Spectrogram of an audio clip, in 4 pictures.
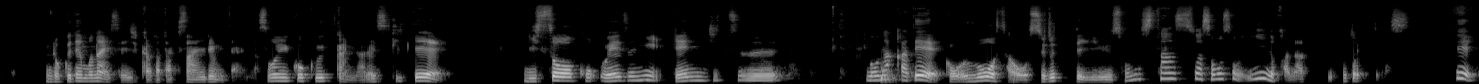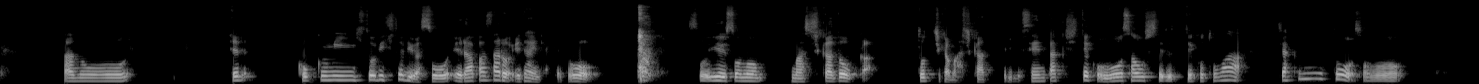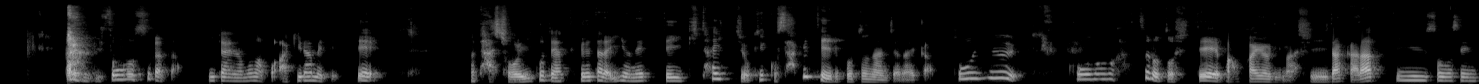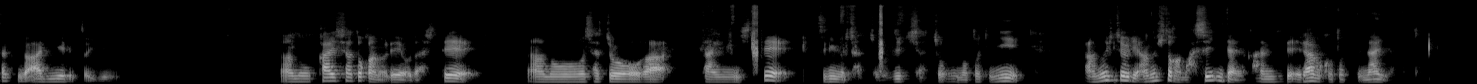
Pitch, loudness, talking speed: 180 Hz, -28 LUFS, 320 characters per minute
